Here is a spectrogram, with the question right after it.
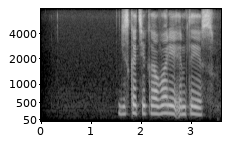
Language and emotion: Russian, neutral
